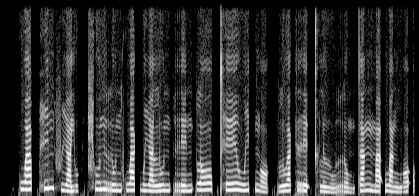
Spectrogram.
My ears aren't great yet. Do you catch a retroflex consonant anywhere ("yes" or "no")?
no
